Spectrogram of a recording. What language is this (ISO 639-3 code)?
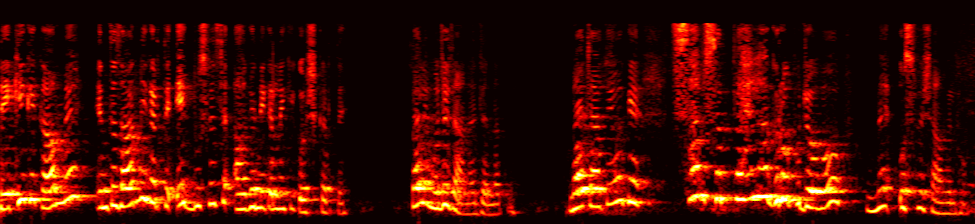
urd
